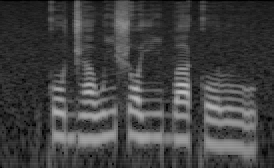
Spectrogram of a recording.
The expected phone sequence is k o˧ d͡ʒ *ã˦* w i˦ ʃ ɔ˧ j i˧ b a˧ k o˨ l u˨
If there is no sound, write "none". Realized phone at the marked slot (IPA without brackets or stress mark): ã˧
